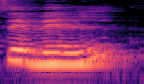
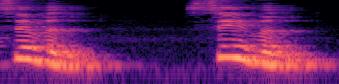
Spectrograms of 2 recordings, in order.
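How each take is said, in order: First: "civil" as si-VIL with a full second i; spelling pronunciation. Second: "civil" as SIV-ul with a reduced ending; correct pronunciation. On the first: Coach showing the form from spelling, spelling pronunciation. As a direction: say "civil" with a clear vil ending. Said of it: "As per the spelling". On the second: Coach correcting the spelling form, correct pronunciation. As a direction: weaken the end of "civil" to vul. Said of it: "You should pronounce it as". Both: Shown as a demonstration.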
